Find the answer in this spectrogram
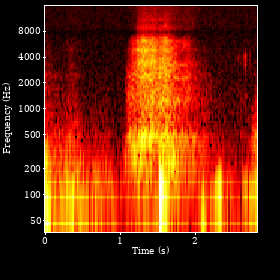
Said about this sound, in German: atme nochmal einmal ganz tief durch die Nase ein.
